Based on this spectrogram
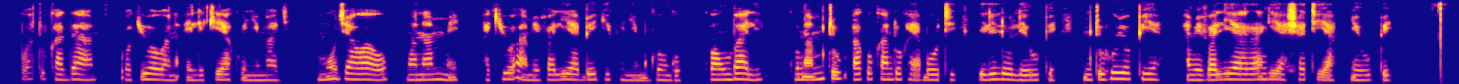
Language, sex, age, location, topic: Swahili, female, 36-49, Mombasa, government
